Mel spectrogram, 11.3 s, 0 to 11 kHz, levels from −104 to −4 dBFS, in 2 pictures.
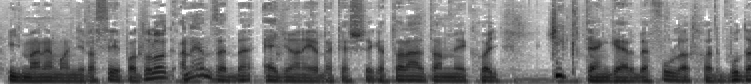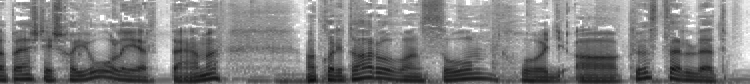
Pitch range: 85-105 Hz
